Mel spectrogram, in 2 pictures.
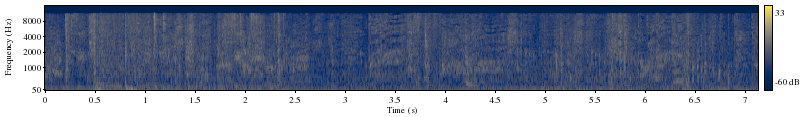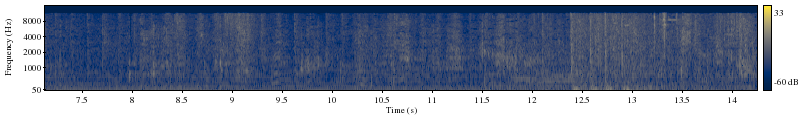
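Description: Creatures snarl and growl.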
